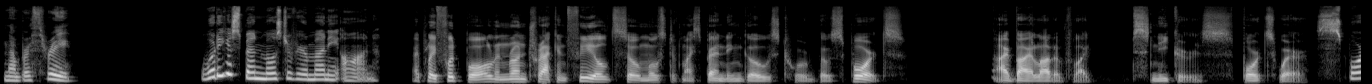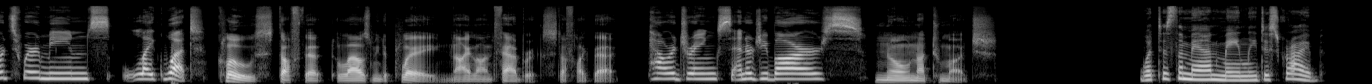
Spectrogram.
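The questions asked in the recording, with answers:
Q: What does the man mainly describe?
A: What he spends his money on: sports gear like sneakers and sportswear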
